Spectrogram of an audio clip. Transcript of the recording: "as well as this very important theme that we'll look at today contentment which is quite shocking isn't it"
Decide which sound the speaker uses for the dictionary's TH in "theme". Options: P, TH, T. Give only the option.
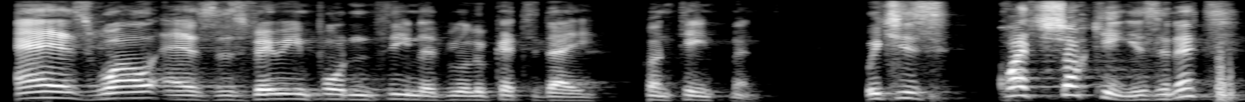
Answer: TH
